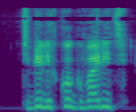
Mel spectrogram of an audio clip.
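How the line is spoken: Angry objection. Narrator (Russian): сердито возразила Пеппи

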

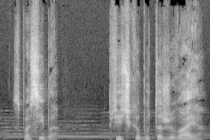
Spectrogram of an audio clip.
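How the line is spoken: Delighted exclamation. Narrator (Russian): восторженно воскликнула Мирца

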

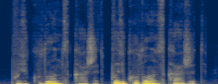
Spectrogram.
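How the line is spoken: Several voices whispering. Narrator (Russian): зашептало несколько голосов

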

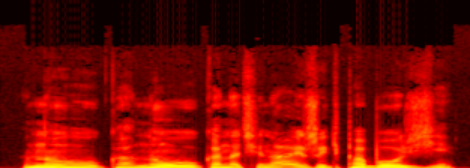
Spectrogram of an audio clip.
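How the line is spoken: Mocking chorus. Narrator (Russian): Дядя и бывшие тут молокане насмешливо подхватили

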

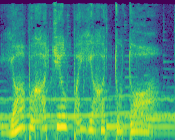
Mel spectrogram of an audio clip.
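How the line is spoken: Whisper. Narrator (Russian): прошептал Хамид

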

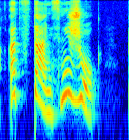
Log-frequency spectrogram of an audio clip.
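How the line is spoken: Sharp scolding shout. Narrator (Russian): прикрикнула Таня

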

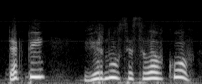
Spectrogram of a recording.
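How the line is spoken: Exclaimed. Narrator (Russian): воскликнул Лева

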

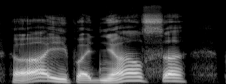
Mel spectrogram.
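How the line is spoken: Proud, joyful, chuckling. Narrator (Russian): проговорил он чуть не с гордостью, радостно усмехаясь

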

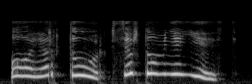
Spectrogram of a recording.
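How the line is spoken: Joyful child's exclamation. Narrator (Russian): радостно воскликнул маленький мальчик

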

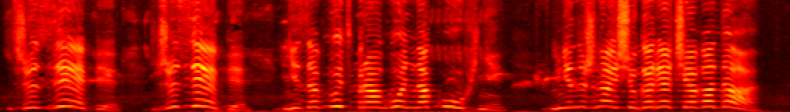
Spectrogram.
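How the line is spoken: Shouting. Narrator (Russian): она крикнула

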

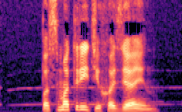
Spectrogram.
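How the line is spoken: Firm yet respectful. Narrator (Russian): сказал он твердым и вместе с тем почтительным тоном

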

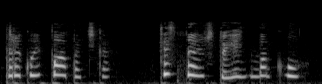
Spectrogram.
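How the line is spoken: Sobbing. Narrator (Russian): всхлипнула она

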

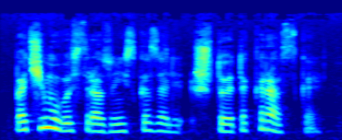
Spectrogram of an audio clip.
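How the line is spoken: Stern. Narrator (Russian): Капитан ко мне строго

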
